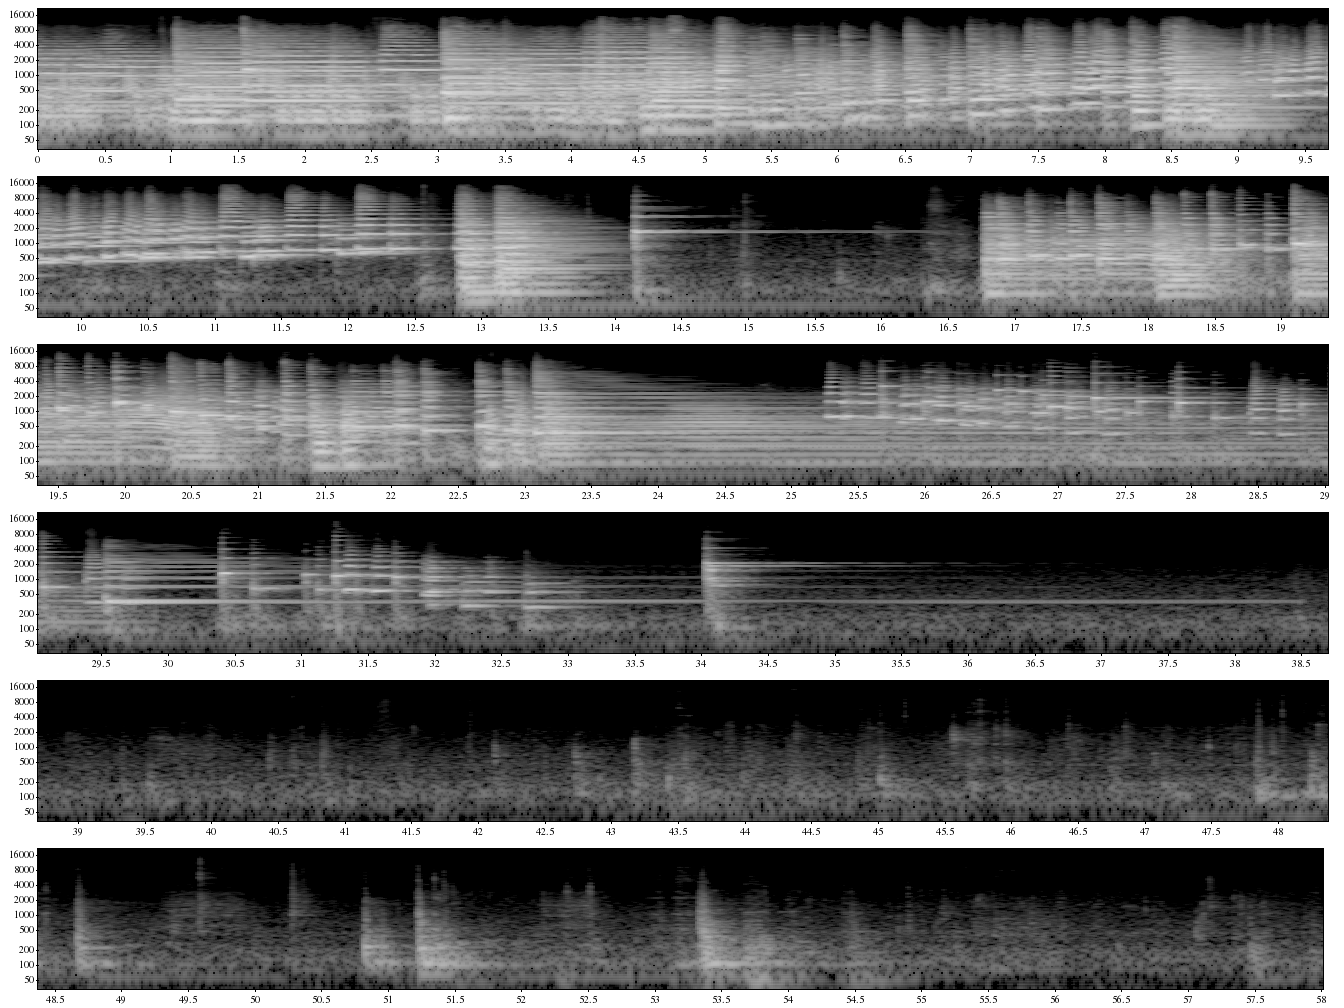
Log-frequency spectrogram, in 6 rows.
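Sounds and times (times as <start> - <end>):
brass ensemble with piano: 0.0 - 14.8, 16.7 - 35.2.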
